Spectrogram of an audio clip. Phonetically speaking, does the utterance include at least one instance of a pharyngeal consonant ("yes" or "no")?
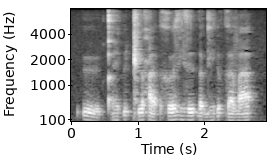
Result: yes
